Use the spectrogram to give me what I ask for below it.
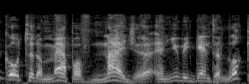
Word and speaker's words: Niger: So instead of admitting that, okay, I mispronounced the word Niger, they just added another G, making Niger into nigger so they could keep their pronunciation. Now let me show you this one more time because I want you to understand where I'm coming from. Look at Niger. The word is still Niger, even though it got another G.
